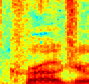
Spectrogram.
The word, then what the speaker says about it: Kroger: Aussie, it's Kroger with a hard G.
